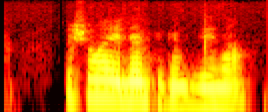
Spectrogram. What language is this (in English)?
Kabyle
